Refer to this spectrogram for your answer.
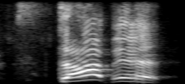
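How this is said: It is said tight, strangled in the throat.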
